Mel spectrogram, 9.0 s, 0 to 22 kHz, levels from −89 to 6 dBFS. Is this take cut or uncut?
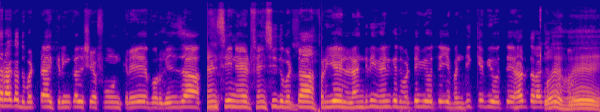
cut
